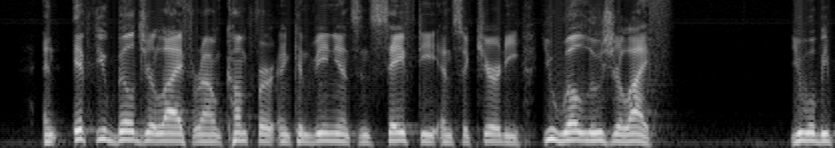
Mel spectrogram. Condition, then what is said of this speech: No condition.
